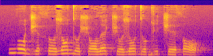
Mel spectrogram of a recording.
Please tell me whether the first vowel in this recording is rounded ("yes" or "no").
yes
